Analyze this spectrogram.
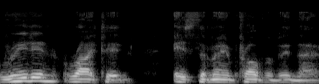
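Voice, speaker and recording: Against a quiet background, a man with a British accent speaks at medium pitch with ordinary pitch variation. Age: 70s. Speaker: dyslexia coach. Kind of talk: online training presentation. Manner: halting, many fillers and repetitions.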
